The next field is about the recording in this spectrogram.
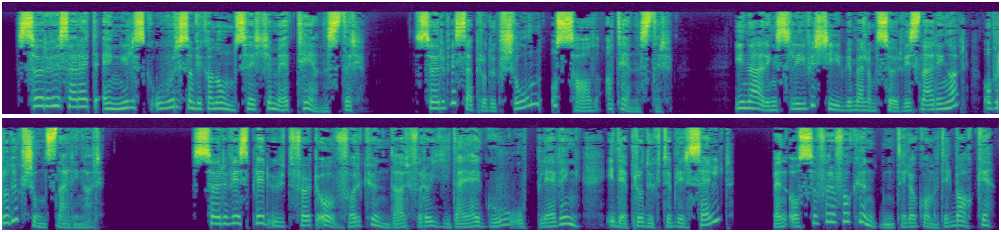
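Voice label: norwegian female narration, voice demos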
